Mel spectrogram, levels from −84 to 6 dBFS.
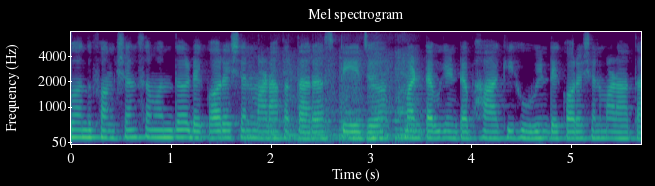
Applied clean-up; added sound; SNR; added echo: none; Snare drum; 10 dB; none.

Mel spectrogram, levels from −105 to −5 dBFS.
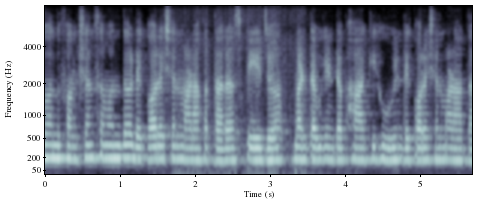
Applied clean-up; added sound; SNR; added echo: neural separator model SepFormer DNS4.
